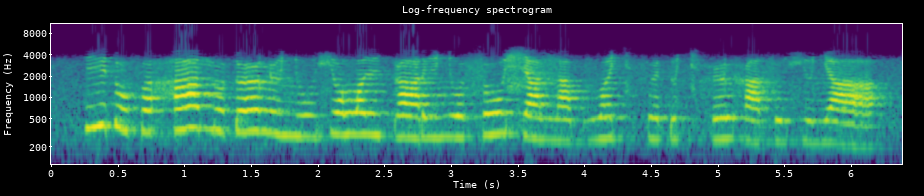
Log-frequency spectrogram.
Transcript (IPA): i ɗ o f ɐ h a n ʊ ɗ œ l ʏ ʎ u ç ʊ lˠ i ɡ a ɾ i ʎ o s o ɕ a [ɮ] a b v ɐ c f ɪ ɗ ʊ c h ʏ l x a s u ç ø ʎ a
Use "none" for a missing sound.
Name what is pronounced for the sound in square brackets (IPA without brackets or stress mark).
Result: ɮ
